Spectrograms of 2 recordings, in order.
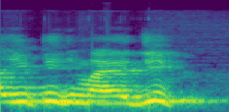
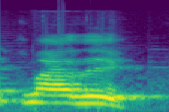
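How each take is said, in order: First: It is said as two full words. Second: It is contracted into one short syllable. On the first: "अगर वो ऐसे बोलता इट इज magic" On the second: "वो इट्स है मेरे दोस्त"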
